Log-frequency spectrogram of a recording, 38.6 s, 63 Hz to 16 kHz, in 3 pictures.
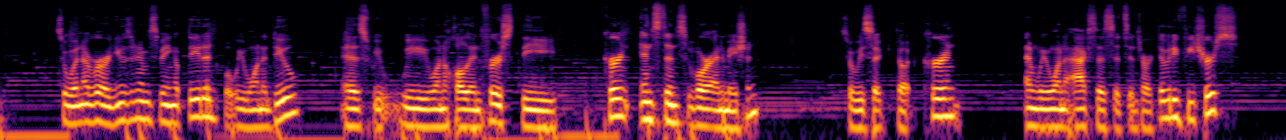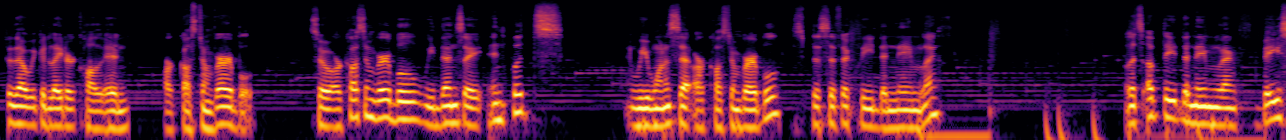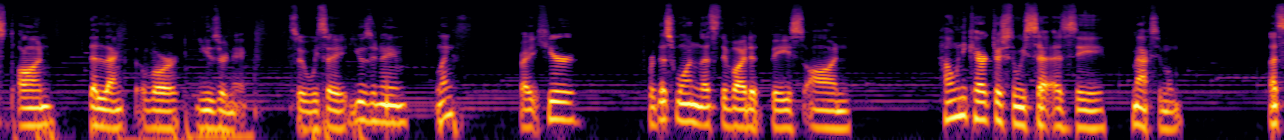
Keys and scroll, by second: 0.0-1.2 typing, 1.4 Return, 3.3 Tab, 4.1-14.1 typing, 5.4 Return, 15.2-30.1 typing, 31.3 n, 31.7 Right, 32.2 Right, 33.0 space, 33.2 /, 33.3 space.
